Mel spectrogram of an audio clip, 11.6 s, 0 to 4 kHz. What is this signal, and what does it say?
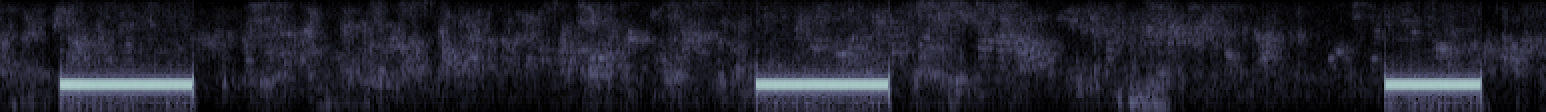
Ringback tone (Europe, 425 Hz), with speech.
